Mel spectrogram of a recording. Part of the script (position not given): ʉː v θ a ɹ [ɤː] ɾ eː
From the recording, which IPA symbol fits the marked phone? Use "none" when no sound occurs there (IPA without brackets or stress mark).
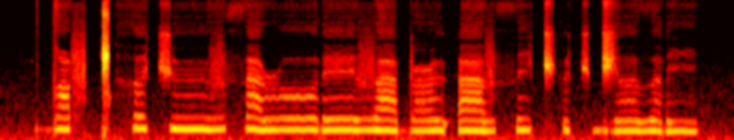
ɤː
